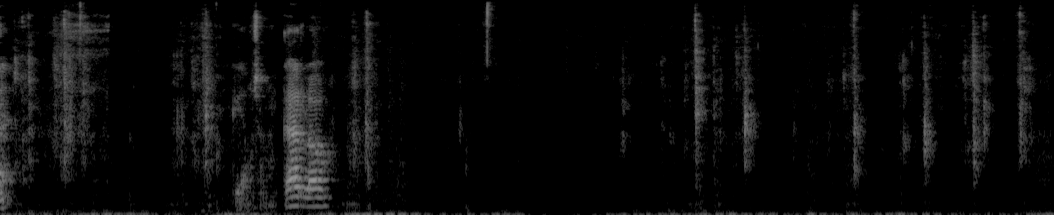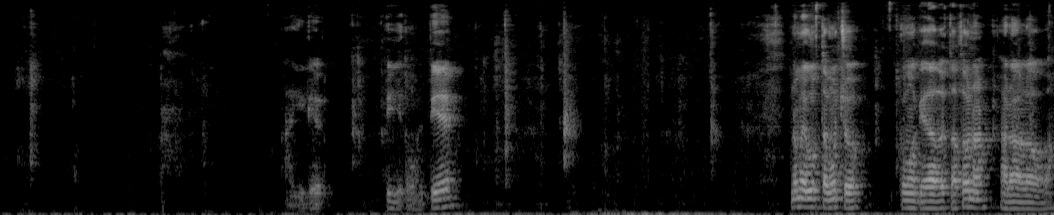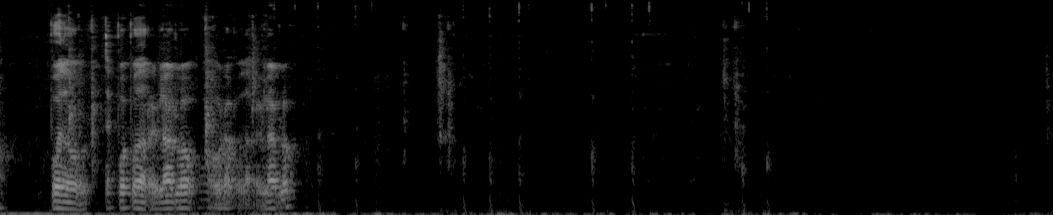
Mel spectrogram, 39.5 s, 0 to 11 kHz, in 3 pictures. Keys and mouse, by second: 0.2 a, 0.7 shift+n, 1.3-4.1 middle drag, 2.5 ctrl+r, 4.1 click, 4.5 ctrl+r, 6.0 click, 6.2-11.4 middle drag, 8.6 Tab, 10.6 Tab, 11.4 alt+right click, 12.1 alt+q, 12.5-14.1 shift+middle drag, 13.5 e, 14.3 click, 14.4-29.9 middle drag, 15.6 s, 16.6 click, 19.4 Tab, 20.8 KP_Decimal, 25.9 Tab, 27.4 Tab, 29.5 g, 29.9-32.3 drag, 31.9 f, 33.2 middle click, 33.8 click, 34.7-35.7 middle drag, 35.4 f, 35.7 click, 36.5-39.1 middle drag, 39.1 click.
